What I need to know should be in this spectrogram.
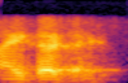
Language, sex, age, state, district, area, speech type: Malayalam, female, 30-45, Kerala, Kozhikode, urban, conversation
